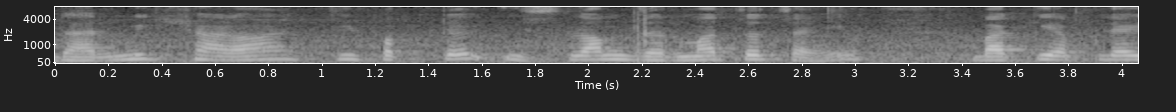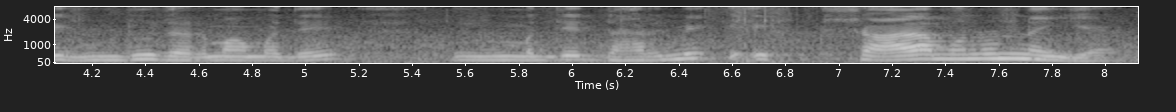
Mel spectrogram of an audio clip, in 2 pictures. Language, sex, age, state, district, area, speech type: Marathi, female, 60+, Maharashtra, Yavatmal, urban, spontaneous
